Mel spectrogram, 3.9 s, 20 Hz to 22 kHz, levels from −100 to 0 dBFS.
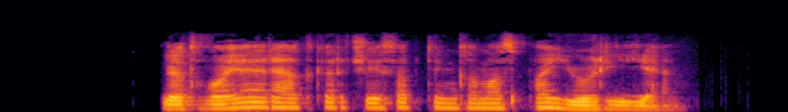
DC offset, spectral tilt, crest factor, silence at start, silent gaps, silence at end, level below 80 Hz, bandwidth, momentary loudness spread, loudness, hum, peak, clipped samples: under 0.1%; -6.5 dB/octave; 20 dB; 0.8 s; none; 0.55 s; -50 dBFS; 7.6 kHz; 6 LU; -20 LUFS; none; -2 dBFS; under 0.1%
